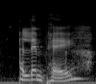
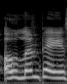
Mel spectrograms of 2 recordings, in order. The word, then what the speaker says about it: Olympe: How do you pronounce her name? Olympe? – Yes. Olympe is how we're doing it in the play. I think if you were truly speaking French, you'd say Olympe de Gouge.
